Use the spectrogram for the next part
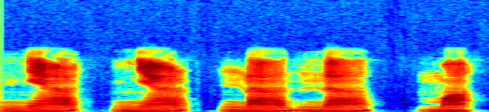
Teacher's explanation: ಮೂಗಿನ ಸಹಾಯದಿಂದ ಹುಟ್ಟತಕ್ಕಂಥ ವರ್ಣಗಳನ್ನು ನಾವು ನಾಸಿಕ ಧ್ವನಿಗಳು ಅಂತ ಕರಿತೀವಿ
